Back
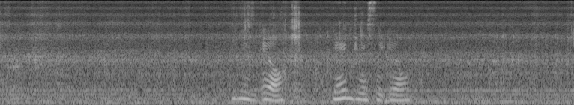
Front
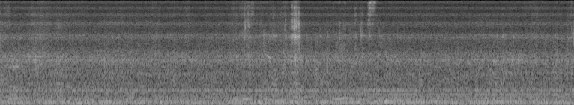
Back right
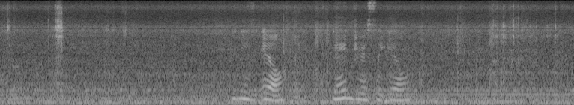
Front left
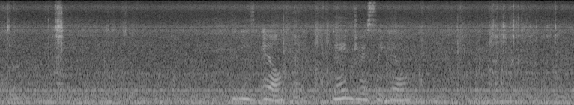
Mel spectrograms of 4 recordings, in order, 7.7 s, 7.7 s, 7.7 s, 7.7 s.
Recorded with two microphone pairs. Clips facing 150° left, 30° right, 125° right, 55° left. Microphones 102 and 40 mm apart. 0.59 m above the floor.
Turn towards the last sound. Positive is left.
turn(degrees=160)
